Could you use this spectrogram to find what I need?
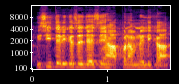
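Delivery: usual speaking voice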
